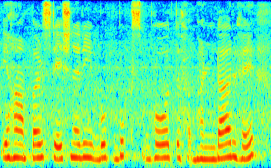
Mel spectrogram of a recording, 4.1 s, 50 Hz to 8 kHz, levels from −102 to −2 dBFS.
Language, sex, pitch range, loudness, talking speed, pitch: Hindi, female, 225-245 Hz, -20 LUFS, 120 wpm, 235 Hz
